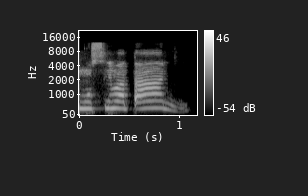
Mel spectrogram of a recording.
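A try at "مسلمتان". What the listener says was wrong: হ্যাঁ, একটু টান হবে না, আলিফের এক আলিফ টান আছে না? একটু টান দিয়ে বলাটা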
